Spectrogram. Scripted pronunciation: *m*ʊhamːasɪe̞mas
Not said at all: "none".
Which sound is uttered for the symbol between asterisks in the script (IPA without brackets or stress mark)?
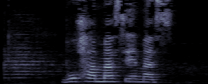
b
